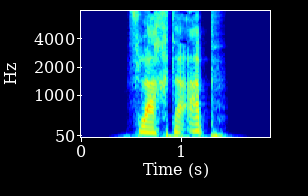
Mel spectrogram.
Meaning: inflection of abflachen: 1. first/third-person singular preterite 2. first/third-person singular subjunctive II
- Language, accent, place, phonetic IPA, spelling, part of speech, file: German, Germany, Berlin, [ˌflaxtə ˈap], flachte ab, verb, De-flachte ab.ogg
